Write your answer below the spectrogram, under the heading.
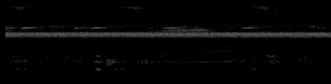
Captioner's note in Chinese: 蚊子的聲音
